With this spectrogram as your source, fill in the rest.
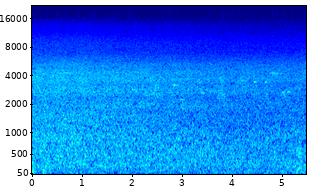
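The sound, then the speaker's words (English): Wind rushes steadily against an outdoor microphone, a dense, unbroken hiss with a faint low rumble underneath, filling the whole stretch with no voices. “Here comes the wind.”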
